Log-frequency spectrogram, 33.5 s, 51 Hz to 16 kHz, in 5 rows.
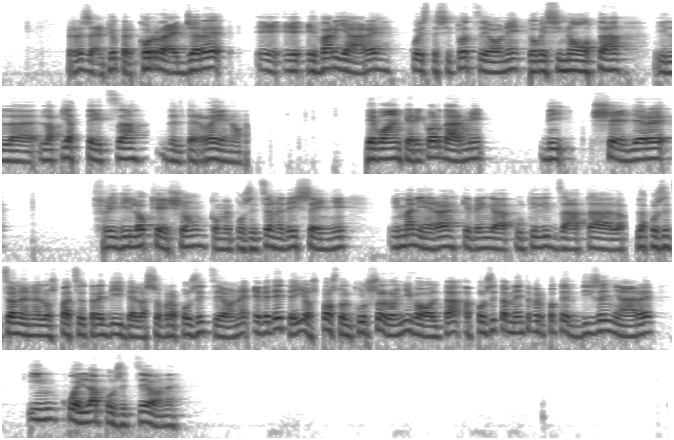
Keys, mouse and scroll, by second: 0.4 click, 2.4 click, 4.1 shift+right click, 4.8 click, 6.2 shift+right click, 6.6 click, 8.1 click, 9.2 shift+right click, 9.3 click, 9.6 shift+right click, 9.8 click, 9.9 click, 10.2 ctrl+alt+shift+click, 11.9 click, 12.3-12.6 middle drag, 13.0 middle click, 13.8-14.9 drag, 17.3 shift+right click, 18.0-20.3 drag, 21.2 shift+right click, 21.7 click, 25.7 shift+right click, 26.4-27.5 drag, 27.8 shift+right click, 28.4 click, 30.6 shift+right click, 31.7 shift+right click, 32.2 click.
